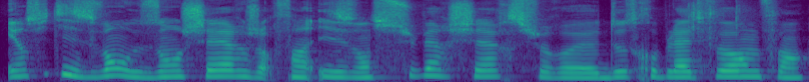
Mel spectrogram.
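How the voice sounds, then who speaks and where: A woman's voice: on the high side, steady tone, fairly quick. A young woman book vlogger talking casually at her desk at home, enthusiastic and chatty with many fillers. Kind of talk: casual vlog chat.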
